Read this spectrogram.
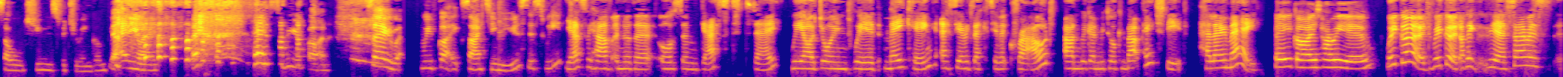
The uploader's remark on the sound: our podcasts usually have a better sound quality but because of an office move we don't have access to our usual equipment.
